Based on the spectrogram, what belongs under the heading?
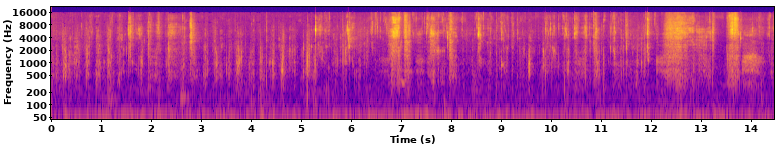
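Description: Eating sounds: biting, crunching and chewing braised pork off the bone, a dense run of quick irregular mouth clicks, with a few louder stretches about halfway through and near the end.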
